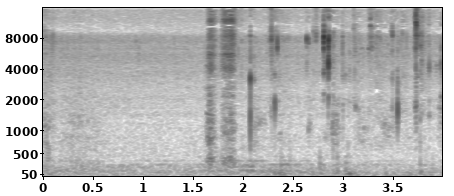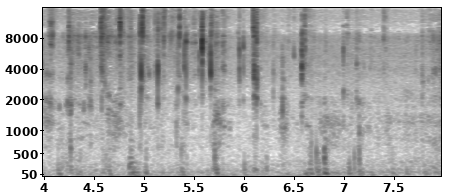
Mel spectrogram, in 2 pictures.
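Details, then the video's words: Mikki, a Shih Tzu, gnaws a no-hide bully stick; after a quiet start, sharp crackling clicks and soft crunches come in scattered bursts over a low steady hum. "Shih Tzu Chewing on a Bully Stick"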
